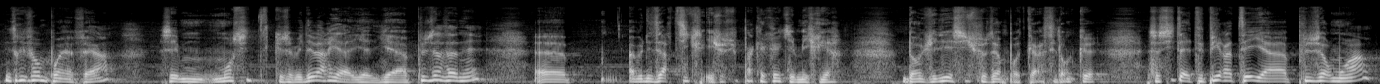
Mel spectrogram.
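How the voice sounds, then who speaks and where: A man's voice: mid-range voice, expressive, a little fast, slightly rough. A man with a southern French accent hosting a casual solo podcast, chatting straight to his listeners and often checking in with them. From southern France. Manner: chatty, addresses listeners directly with frequent "ok?". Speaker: podcast host.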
